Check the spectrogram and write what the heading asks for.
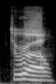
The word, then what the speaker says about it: Thoru: How do you say him? Throw? Through? Throw. Throw.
